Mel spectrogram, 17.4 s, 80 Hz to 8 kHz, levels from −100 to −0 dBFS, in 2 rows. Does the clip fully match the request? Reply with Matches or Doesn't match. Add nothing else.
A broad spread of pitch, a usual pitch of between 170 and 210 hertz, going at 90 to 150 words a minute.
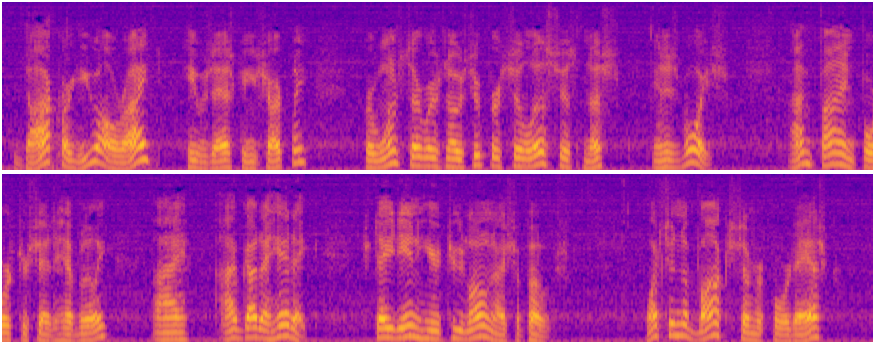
Doesn't match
